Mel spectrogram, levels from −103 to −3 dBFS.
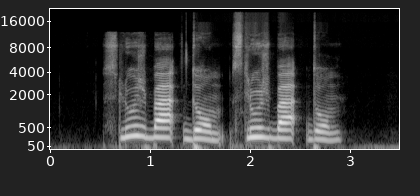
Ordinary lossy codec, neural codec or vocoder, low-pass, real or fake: Opus, 32 kbps; vocoder, 44.1 kHz, 128 mel bands, Pupu-Vocoder; 19.8 kHz; fake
